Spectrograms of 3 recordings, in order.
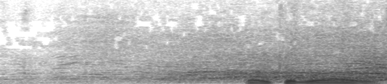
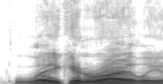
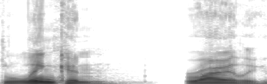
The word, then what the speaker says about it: Laken Riley: And he's holding up a button that says Laken Riley on it. Like he could potentially read it. I believe the font is big enough. And he cannot pronounce that. He says Lincoln Riley.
